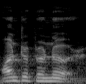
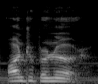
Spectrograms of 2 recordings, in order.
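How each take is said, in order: No difference in how they are said.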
